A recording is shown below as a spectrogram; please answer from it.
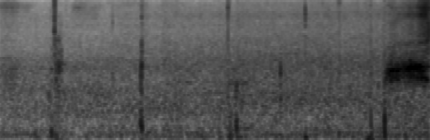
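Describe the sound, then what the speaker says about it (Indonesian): A soft, continuous rush of wind moves through pine and casuarina leaves on a mountain trail, with faint rustles and a few small clicks, and a brief brighter swell at the end. "Suara angin yang menerpa dedaunan cemara, dedaunan pinus"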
